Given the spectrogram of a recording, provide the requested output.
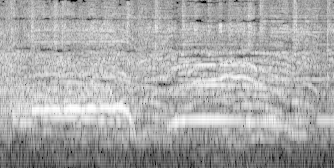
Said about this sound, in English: This Ripley crowd is fired up.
